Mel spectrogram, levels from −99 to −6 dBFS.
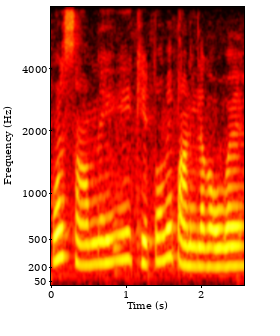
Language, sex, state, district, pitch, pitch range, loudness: Urdu, female, Andhra Pradesh, Anantapur, 240 Hz, 215-275 Hz, -29 LUFS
